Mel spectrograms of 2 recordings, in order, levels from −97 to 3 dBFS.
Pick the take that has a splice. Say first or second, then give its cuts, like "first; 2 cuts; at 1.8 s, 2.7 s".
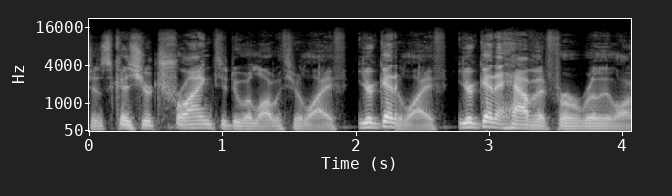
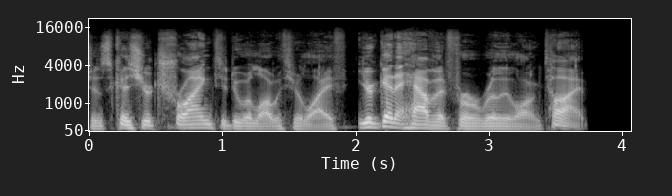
first; 1 cut; at 2.3 s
